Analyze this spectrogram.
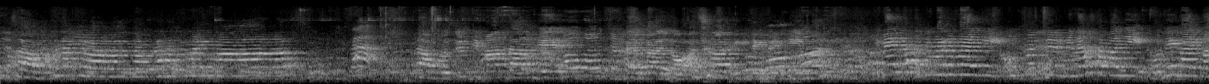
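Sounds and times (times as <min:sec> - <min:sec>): children talking: 0:00.0 - 0:12.0
visitors chattering: 0:00.0 - 0:12.0.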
